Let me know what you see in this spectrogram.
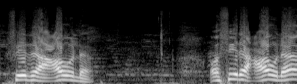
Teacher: আর রকে বারিক পড়তে হবে, অর্থাৎ মুখকে চওড়া, মুখটা চওড়া করে পড়তে হবে। বারিক, পুর হলো মুখ গোল, আর বারিক হলো মুখটা চওড়াভাবে পড়তে হবে।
